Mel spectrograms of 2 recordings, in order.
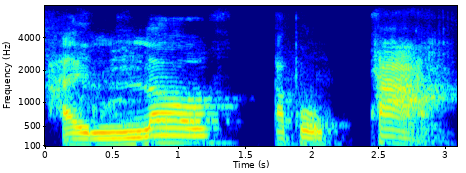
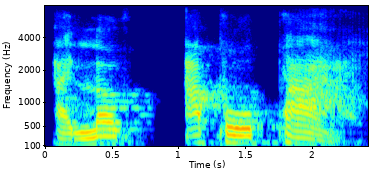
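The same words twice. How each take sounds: First: The word pie carries the strongest stress. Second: The word apple carries the strongest stress. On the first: It is pie that is wanted, not another apple food. "You want the pie" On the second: Apple is the favorite flavor, not another fruit. "this means that apple is the favorite"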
